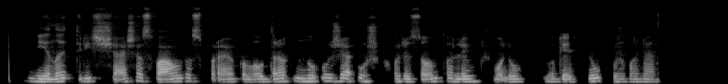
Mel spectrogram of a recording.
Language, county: Lithuanian, Klaipėda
